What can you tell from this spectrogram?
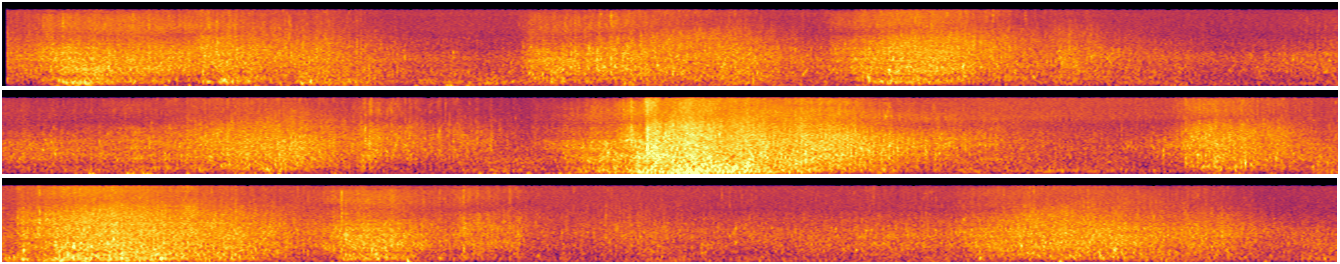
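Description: Small ocean waves breaking and washing over a pebble beach, swelling and fading every few seconds; the biggest wash comes about halfway through.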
